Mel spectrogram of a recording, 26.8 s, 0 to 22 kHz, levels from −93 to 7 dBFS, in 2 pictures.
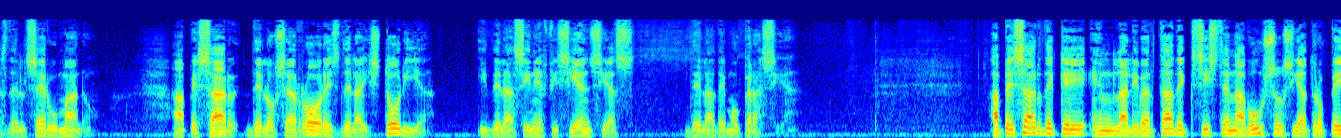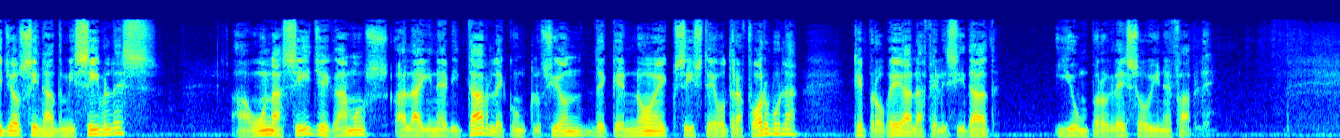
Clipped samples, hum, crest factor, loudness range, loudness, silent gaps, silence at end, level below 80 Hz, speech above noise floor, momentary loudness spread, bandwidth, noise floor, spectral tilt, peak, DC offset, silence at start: under 0.1%; none; 24 dB; 9 LU; -26 LUFS; none; 1.3 s; -54 dBFS; 35 dB; 11 LU; 12.5 kHz; -61 dBFS; -4.5 dB/octave; -4 dBFS; under 0.1%; 0 s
